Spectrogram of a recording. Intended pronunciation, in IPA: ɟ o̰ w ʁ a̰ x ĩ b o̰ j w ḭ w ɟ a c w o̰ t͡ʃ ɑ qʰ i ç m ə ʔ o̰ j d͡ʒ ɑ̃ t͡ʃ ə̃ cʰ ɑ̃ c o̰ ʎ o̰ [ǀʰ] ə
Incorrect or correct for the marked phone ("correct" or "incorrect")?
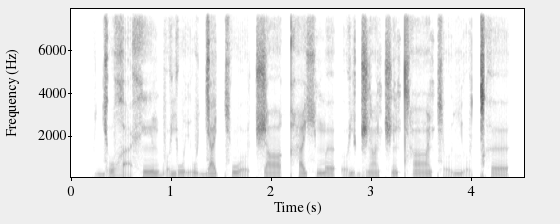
correct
